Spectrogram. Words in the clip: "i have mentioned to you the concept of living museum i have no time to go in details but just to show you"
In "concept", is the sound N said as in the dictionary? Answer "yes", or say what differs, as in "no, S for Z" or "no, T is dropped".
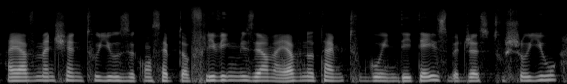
no, N is dropped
